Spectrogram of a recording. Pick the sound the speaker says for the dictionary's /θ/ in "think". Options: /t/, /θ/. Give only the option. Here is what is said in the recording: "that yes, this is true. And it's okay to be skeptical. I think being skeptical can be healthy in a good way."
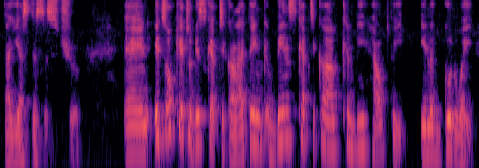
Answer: /θ/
